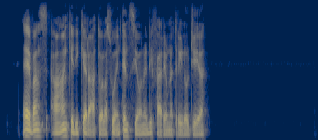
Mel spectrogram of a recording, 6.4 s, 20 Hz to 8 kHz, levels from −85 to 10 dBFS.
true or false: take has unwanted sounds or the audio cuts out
false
